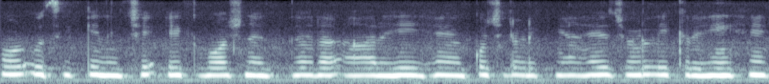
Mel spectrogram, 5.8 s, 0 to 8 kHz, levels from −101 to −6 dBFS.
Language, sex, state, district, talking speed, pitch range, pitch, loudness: Hindi, female, Chhattisgarh, Bilaspur, 175 wpm, 215-230 Hz, 220 Hz, -12 LUFS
